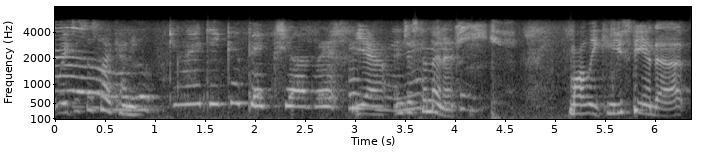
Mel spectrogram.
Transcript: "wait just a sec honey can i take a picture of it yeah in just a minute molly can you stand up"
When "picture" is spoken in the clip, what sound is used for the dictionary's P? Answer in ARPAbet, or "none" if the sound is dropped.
B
